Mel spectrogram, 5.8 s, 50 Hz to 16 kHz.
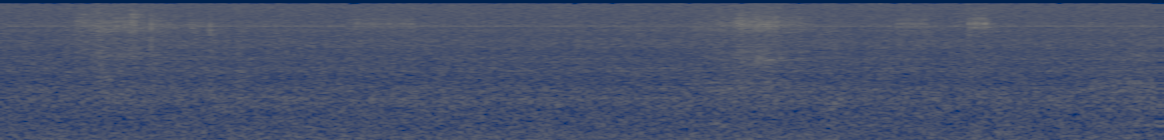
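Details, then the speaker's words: Vintage 1960s Newcomb 1625M tube record player/PA amplifier, probably near 50 years old, powered up through a series light bulb: filaments glowing, high voltage apparently present, only a faint steady speaker hiss with no hum or crackle; normal slight amplifier hiss. "Bulb's starting to light up a little bit. Probably tells me the high voltage is there. Can hear a slight hiss from the speaker."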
